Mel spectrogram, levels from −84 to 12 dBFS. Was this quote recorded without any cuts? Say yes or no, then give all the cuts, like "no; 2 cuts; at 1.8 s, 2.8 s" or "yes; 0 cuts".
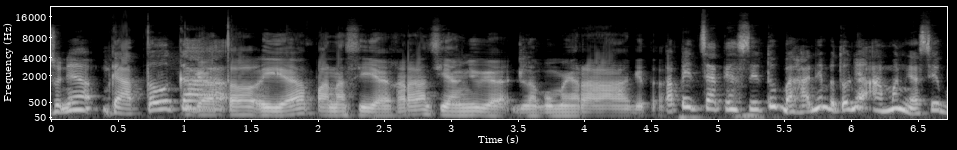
yes; 0 cuts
